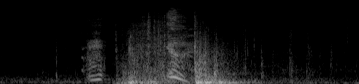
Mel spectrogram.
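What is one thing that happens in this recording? Heavy wooden doors creak and swing open.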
